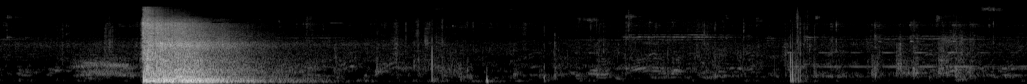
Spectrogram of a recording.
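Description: A loud blast from an old spoked-wheel field cannon about a second and a half in, dying away over the next two seconds.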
